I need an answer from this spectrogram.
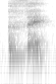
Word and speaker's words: vais: je vais. Je Okay, vais. so remember, I final go. S not pronounced Je here. vais. Je vais. Okay, when you combine this A-I, you get the sound E, really open.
